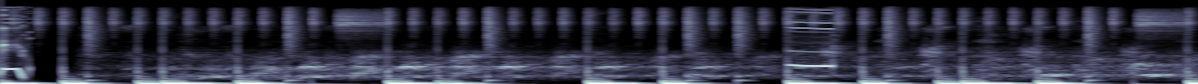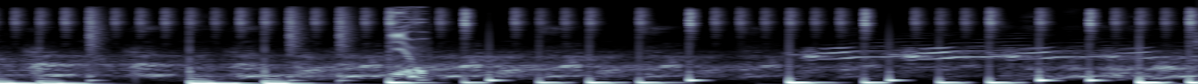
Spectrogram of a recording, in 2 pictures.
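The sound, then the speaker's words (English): An agitated female dog barks and yips in quick, uneven bursts, mixed with whiny whimpering, loud throughout, with a steady low background rumble underneath. “Uh, otherwise, we can just take a break because my dog is hitting neuroses point.”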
